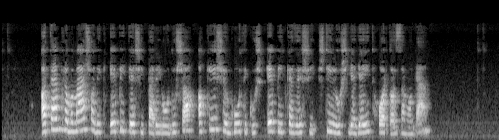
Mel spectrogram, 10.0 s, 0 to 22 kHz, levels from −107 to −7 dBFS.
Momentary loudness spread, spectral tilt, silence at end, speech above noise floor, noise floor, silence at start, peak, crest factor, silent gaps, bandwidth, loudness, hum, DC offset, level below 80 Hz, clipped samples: 10 LU; -5 dB/octave; 1.4 s; 42 dB; -64 dBFS; 0.85 s; 0 dBFS; 24 dB; none; 11 kHz; -23 LUFS; none; under 0.1%; -70 dBFS; under 0.1%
